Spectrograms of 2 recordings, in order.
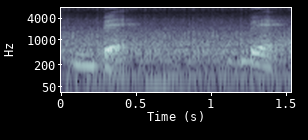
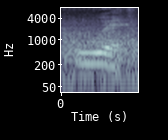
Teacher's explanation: bunyi yang dihasilkan oleh pergerakan bibir bawah dan bibir atas. Caranya bibir bawah berfungsi sebagai artikulator. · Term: bunyi bilabial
